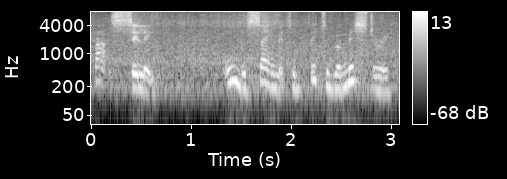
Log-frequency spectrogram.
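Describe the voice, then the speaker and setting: An actor voices a sensible, take-charge schoolboy in a children's audio drama. The voice is brisk and well-spoken, at a medium pitch. Noisy ambience runs clearly behind it. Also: lively intonation, darkish tone, lightly acted. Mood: brisk, intrigued. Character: sensible, confident schoolboy, leader of young adventurers.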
